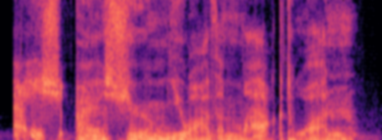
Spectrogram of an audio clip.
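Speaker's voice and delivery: very gravelly, gargled, rough character voice. Recounting a scene where a barely visible figure speaks, very gravelly, gargled voice. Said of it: "he speaks in a very graveled and gargled tone of".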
